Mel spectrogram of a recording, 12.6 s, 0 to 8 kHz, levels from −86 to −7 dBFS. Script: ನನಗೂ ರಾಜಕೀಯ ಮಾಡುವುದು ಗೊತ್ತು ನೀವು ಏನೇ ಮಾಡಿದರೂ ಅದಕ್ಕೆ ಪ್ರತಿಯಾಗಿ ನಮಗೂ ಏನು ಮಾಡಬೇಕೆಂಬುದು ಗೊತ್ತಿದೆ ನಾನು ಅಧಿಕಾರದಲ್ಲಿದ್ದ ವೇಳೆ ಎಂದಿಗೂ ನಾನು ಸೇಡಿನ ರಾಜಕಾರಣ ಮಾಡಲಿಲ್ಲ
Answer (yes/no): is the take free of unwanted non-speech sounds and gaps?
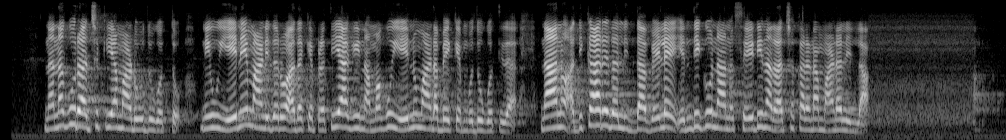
yes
